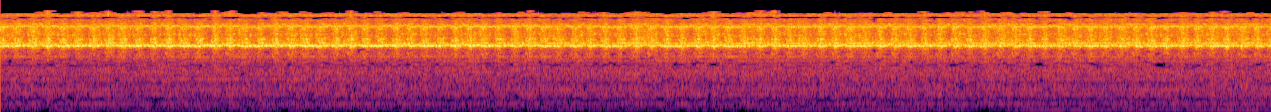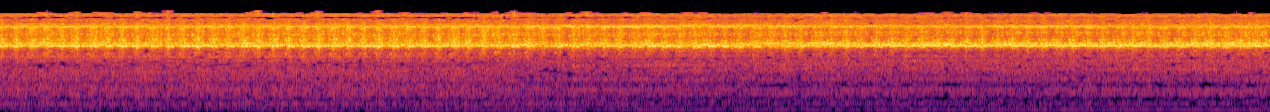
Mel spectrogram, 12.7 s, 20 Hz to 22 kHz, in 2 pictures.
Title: Pulley noise on '99 Dodge Caravan.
